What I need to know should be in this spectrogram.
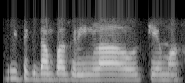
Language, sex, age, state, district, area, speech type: Tamil, female, 18-30, Tamil Nadu, Ariyalur, rural, conversation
